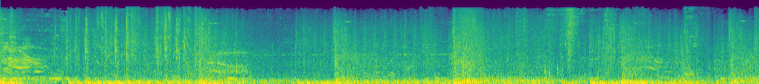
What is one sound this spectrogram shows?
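Game gunfire and explosions crack and boom in bursts.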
